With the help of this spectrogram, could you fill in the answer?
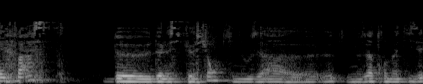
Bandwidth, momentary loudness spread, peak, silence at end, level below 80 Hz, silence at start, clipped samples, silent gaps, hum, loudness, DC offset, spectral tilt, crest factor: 8 kHz; 14 LU; -14 dBFS; 0 s; -66 dBFS; 0 s; under 0.1%; none; none; -31 LUFS; under 0.1%; -7.5 dB/octave; 18 dB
